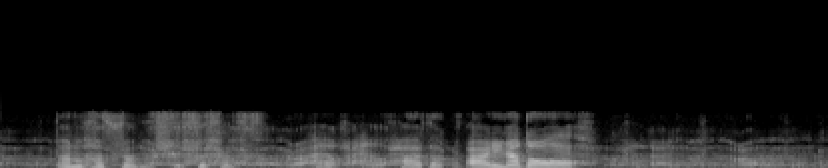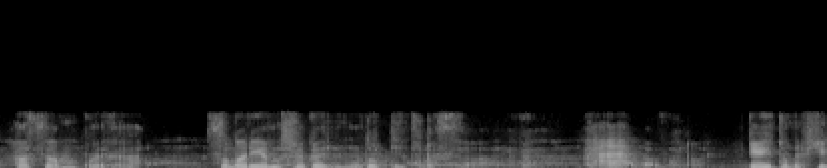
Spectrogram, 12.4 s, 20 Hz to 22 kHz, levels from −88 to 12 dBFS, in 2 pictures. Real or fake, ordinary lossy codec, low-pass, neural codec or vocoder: fake; Opus, 64 kbps; 7.2 kHz; autoencoder, 22.05 kHz, a latent of 192 numbers a frame, VITS, trained on one speaker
